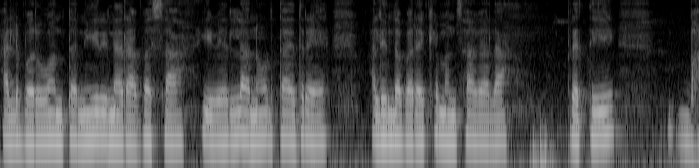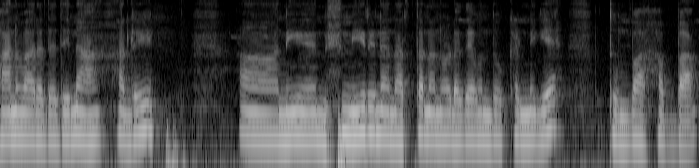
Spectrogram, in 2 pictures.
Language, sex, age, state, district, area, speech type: Kannada, female, 45-60, Karnataka, Mandya, urban, spontaneous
